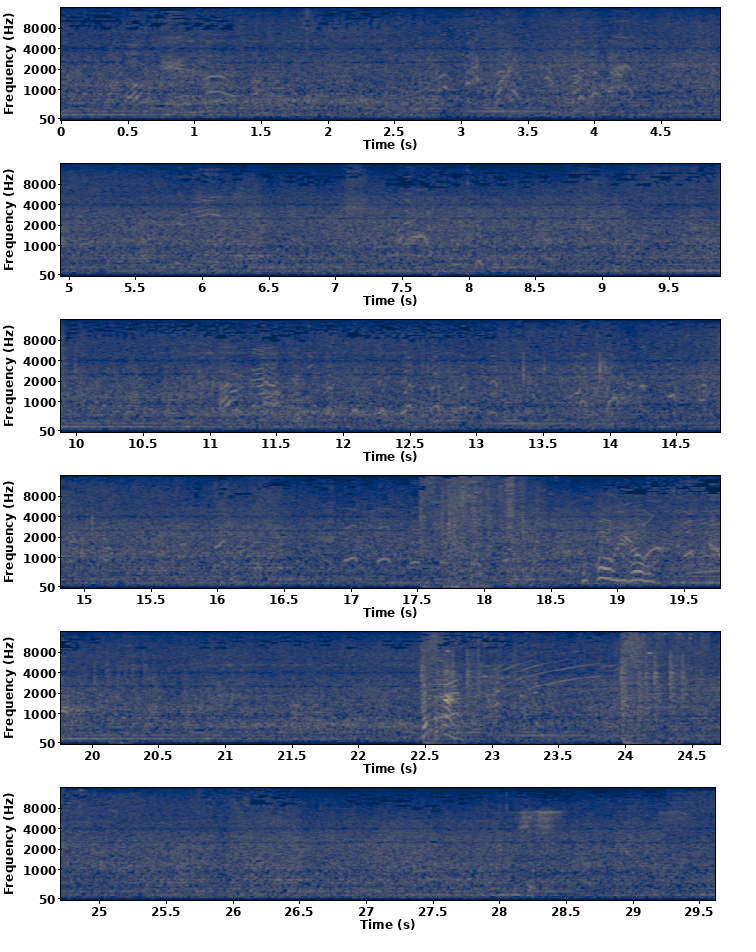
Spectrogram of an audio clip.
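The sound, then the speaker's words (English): A helicopter's engine and rotor drone steadily and loudly for the whole stretch, a dense continuous roar with a few brief sharp bursts cutting through near the middle and later on. “Is in the helicopter? Clearly.”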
